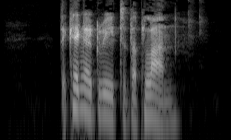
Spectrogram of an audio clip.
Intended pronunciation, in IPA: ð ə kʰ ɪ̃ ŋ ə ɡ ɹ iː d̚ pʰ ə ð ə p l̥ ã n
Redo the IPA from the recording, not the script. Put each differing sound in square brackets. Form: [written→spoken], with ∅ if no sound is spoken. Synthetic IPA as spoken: ð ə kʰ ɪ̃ ŋ ə ɡ ɹ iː d̚ [pʰ→tʰ] ə ð ə [p→pʰ] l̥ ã n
